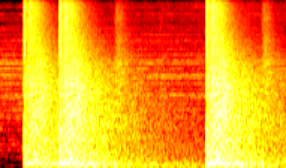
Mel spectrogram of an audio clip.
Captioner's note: cannons fire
